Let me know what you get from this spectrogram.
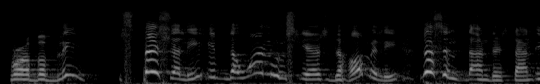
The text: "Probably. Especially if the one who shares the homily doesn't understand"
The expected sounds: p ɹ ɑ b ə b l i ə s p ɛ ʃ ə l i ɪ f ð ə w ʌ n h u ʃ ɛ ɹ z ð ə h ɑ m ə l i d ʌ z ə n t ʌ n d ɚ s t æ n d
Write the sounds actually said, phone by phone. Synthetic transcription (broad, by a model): p ɹ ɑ b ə b l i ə s p ɛ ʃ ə l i ɪ f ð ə w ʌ n h u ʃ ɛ ɹ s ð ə h ɑ m ə l i d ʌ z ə n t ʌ n d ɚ s t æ n d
